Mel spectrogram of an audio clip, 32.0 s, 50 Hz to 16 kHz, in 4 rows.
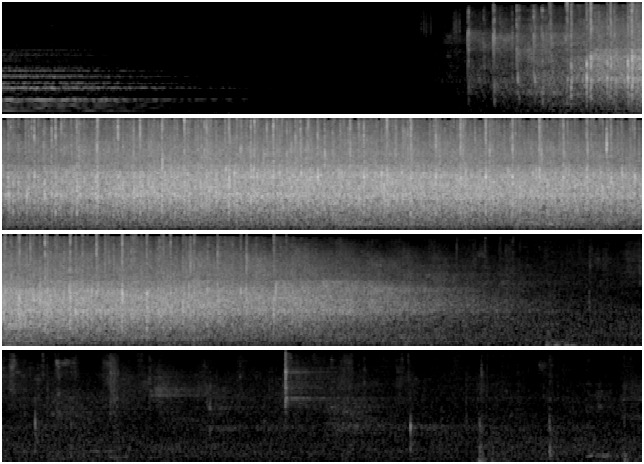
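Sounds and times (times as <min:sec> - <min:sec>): audience applauding: 0:05.6 - 0:22.5.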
